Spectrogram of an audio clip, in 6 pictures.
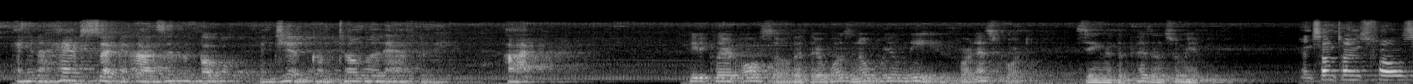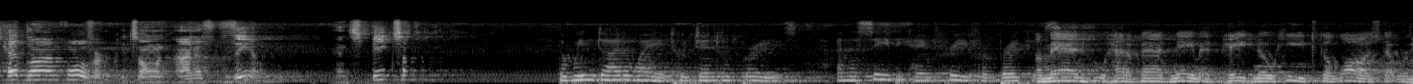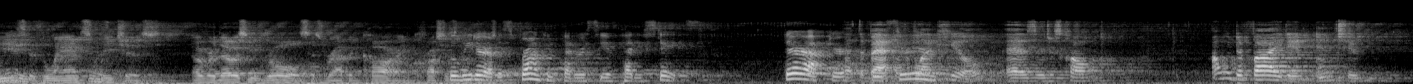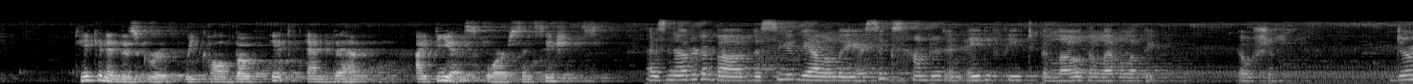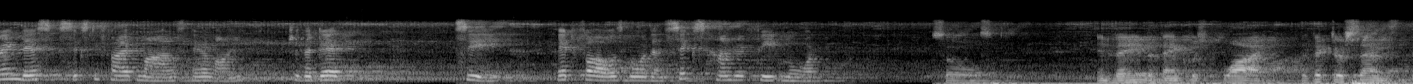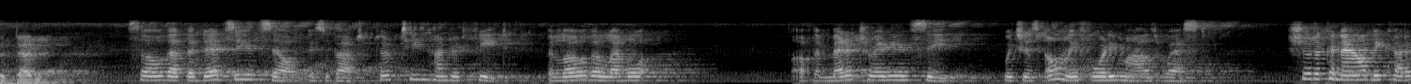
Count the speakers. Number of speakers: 10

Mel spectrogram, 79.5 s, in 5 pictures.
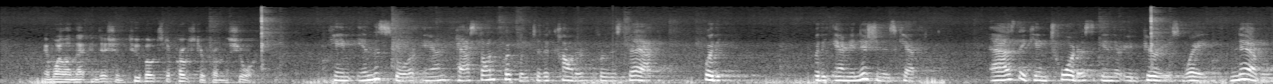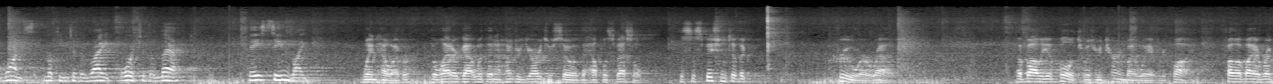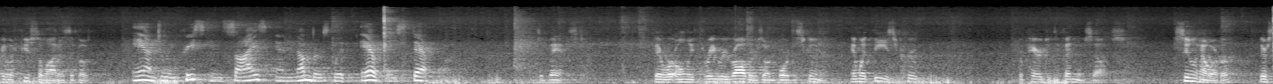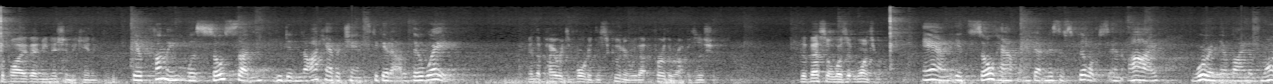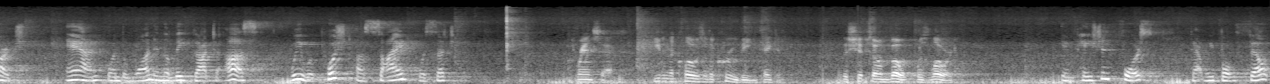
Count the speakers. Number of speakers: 2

